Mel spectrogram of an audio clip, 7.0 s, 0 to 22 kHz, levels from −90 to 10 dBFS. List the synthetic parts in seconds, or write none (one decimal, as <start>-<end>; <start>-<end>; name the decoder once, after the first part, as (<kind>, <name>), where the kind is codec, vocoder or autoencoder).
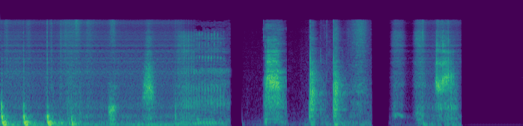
0.0-2.6 (autoencoder, DAC-VAE); 5.1-7.0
